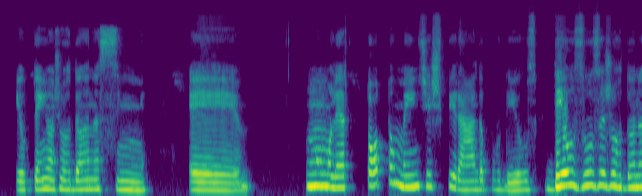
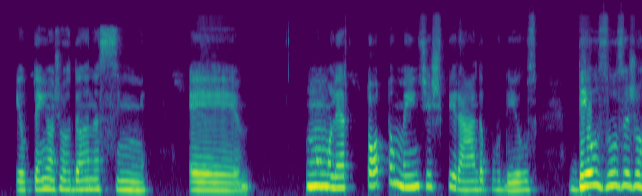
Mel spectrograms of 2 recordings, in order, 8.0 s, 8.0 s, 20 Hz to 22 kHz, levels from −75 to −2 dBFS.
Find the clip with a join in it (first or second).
first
